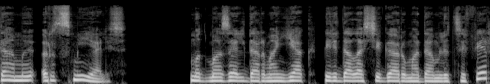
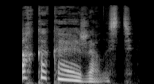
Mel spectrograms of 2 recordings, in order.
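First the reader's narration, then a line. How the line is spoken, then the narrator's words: Sighing. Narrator (Russian): вздохнула мадемуазель Дарманьяк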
